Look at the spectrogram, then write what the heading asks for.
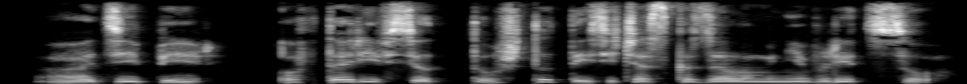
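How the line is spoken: Deceptively calm. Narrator (Russian): говорит обманчиво спокойным тоном

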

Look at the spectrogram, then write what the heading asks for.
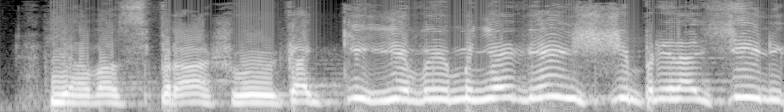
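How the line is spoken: Shouted. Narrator (Russian): крикнула Паша

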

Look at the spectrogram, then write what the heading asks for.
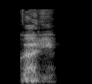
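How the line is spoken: Whispered. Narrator (Russian): прошептал он

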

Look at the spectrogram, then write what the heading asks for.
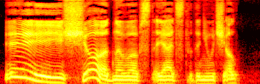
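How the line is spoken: Slow reluctant through teeth. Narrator (Russian): Медленно, словно нехотя, процедил он сквозь зубы

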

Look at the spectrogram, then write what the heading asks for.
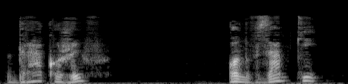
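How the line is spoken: Barely audible whisper. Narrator (Russian): Еле слышный шепот в дюйме от его уха

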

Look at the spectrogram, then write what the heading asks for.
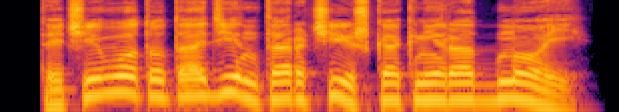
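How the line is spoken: Cheerful shout. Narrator (Russian): весело выкрикнул чей-то голос

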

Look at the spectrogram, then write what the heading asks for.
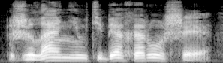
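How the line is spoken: Affectionate. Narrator (Russian): ласково сказал Бао Юй

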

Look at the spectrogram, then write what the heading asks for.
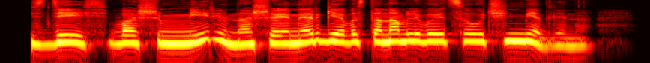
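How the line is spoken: Plain. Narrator (Russian): ответила Тора

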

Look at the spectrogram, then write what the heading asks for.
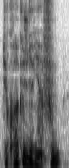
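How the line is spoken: Anguished question. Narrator (French): demanda d'un ton angoissé

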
